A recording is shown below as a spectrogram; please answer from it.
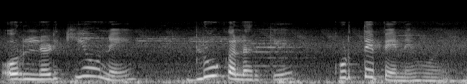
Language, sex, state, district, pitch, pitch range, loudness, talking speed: Hindi, female, Madhya Pradesh, Dhar, 230 Hz, 180-295 Hz, -18 LUFS, 115 wpm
